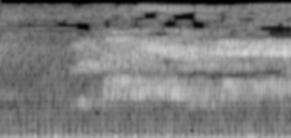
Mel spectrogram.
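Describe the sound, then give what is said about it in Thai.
A jungle fowl rooster crows once in a quiet forest, a drawn-out, slightly raspy call rising and holding steady, with no voices present. “ได้ยินใหม่เงียบอยู่ในป่าไอ้คล้ายๆเป็นไก่ป่าเว้ยนะไก่ได้ยินเสียง”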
